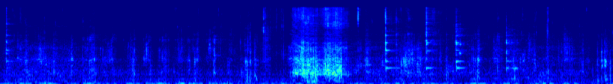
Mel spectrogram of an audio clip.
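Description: Close-miked eating of wide flat noodles (mianpi): wet chewing and sticky mouth clicks throughout, with one loud slurp about four seconds in as strands are sucked into the mouth.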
